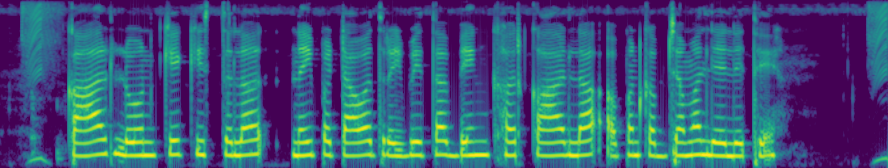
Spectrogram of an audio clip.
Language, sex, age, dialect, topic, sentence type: Chhattisgarhi, female, 18-24, Central, banking, statement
